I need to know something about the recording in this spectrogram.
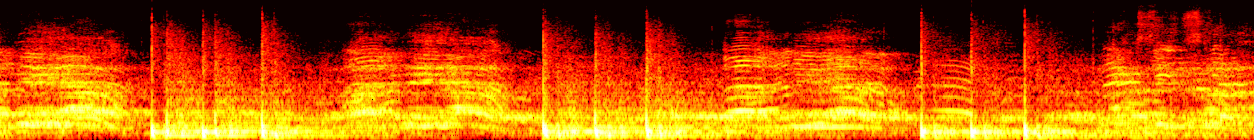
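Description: Players clap and slap hands in celebration.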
